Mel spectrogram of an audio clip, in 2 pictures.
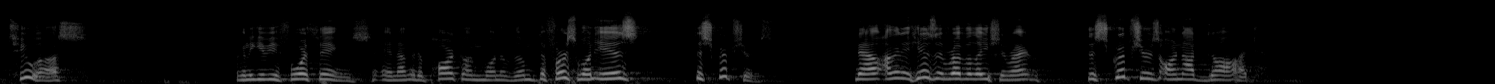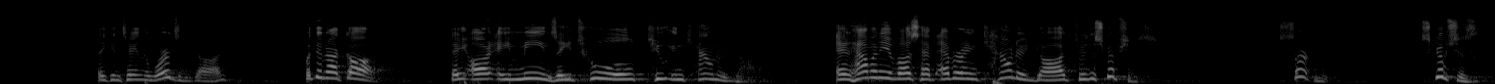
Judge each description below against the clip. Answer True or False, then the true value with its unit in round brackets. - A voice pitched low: False (240 Hz)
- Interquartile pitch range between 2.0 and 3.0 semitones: False (3.9 semitones)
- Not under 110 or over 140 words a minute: True (135 wpm)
